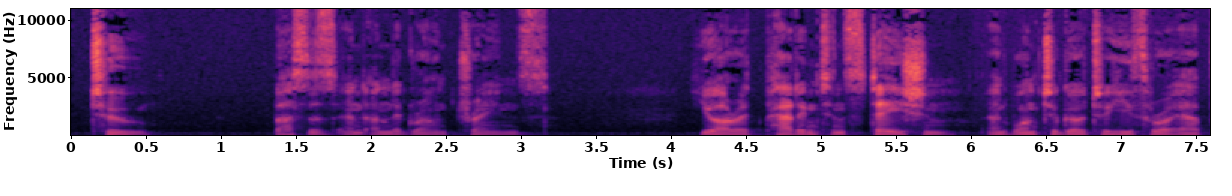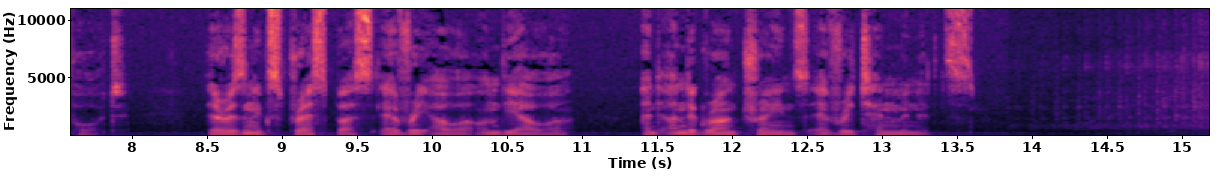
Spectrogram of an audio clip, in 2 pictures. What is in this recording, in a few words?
loudspeaker announcements; Fremdsprachen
